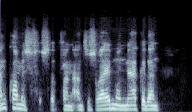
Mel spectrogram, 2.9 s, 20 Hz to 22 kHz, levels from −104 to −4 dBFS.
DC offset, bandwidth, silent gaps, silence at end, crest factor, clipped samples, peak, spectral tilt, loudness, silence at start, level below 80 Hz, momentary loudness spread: under 0.1%; 8 kHz; none; 0.5 s; 16 dB; under 0.1%; -2 dBFS; -6 dB/octave; -18 LUFS; 0 s; -54 dBFS; 8 LU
